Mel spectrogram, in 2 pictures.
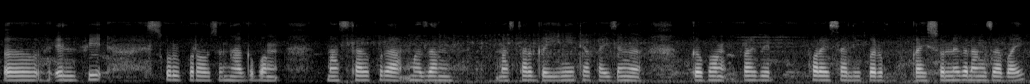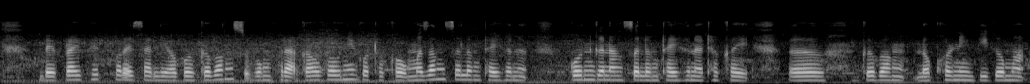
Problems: low volume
